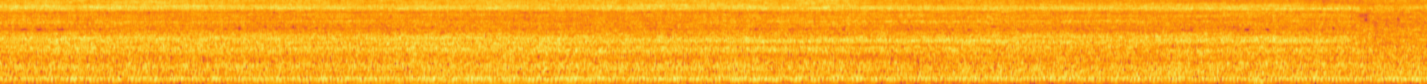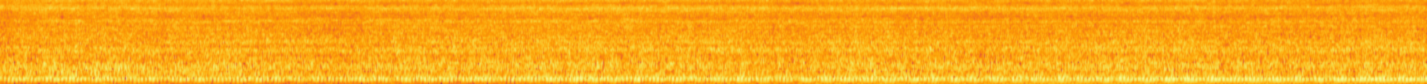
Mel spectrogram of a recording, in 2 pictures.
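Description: An engine runs loudly and steadily close by.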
